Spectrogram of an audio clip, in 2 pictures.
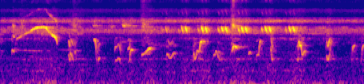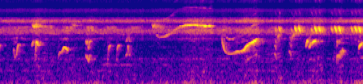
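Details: Red-eyed bulbul decoy calling, used to lure wild birds: rapid, choppy series of short chattering notes, with a few high whistled sweeps and steady insect-like buzzing above.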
